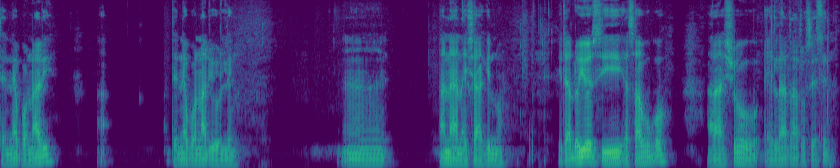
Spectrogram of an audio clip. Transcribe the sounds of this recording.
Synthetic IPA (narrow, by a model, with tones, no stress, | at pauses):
tɛ˨ne˦pɔ˨na˦ɾi˦ | tɛ˨ne˦po˨na˦ɾi˨jo˨le˦ŋ | a˦ne˨a˨na˨i˨ʃa˨ki˦no˨ | ḭ˨ta˨ɗo˦jo˦si˦e˨sa˦βu˦ko˦ | a̰˨ɾa˨ʃo˦a̰˨i˨la˦ta˦to˨se˦sɛ˦n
